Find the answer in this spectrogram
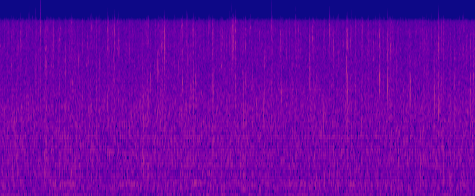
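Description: Steady rain falling, with many individual drops ticking over an even hiss and one louder drop about halfway through.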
